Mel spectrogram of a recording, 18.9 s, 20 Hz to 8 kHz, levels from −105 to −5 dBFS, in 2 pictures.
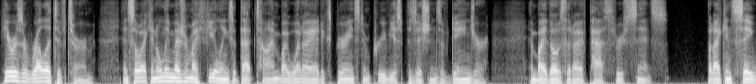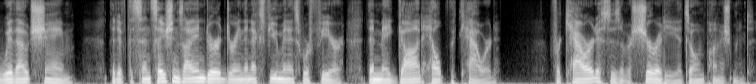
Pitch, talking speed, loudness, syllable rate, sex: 105 Hz, 220 wpm, -18 LUFS, 6.4 syllables/s, male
